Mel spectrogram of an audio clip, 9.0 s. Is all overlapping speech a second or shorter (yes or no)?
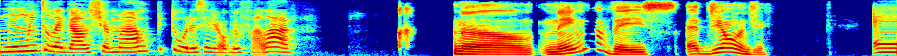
yes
